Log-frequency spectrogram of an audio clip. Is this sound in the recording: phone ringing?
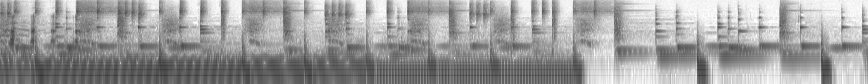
yes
